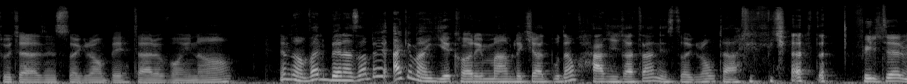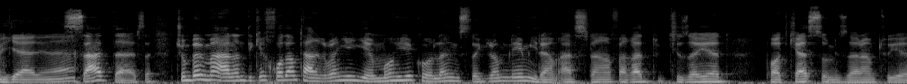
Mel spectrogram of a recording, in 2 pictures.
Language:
Persian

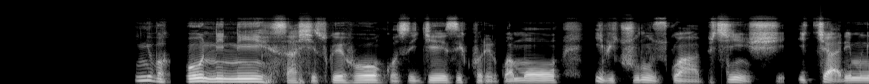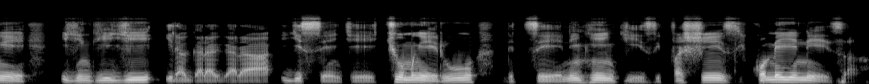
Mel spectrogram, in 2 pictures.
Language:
Kinyarwanda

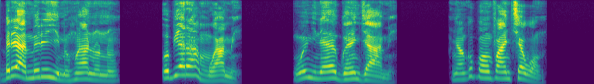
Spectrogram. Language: Akan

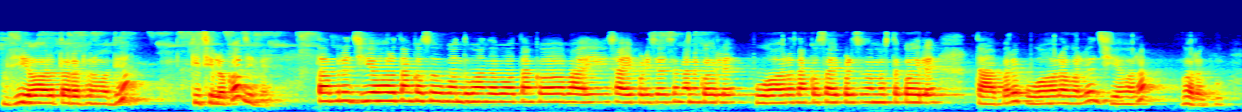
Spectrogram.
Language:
Odia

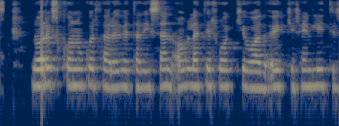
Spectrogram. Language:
Icelandic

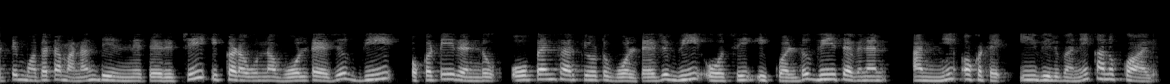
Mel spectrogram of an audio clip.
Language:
Telugu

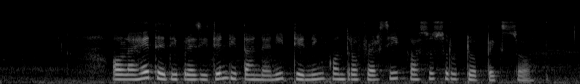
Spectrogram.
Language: Javanese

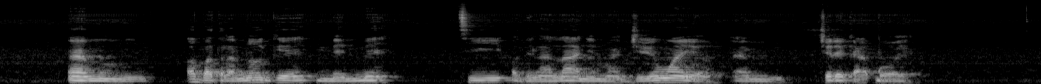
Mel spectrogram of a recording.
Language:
Igbo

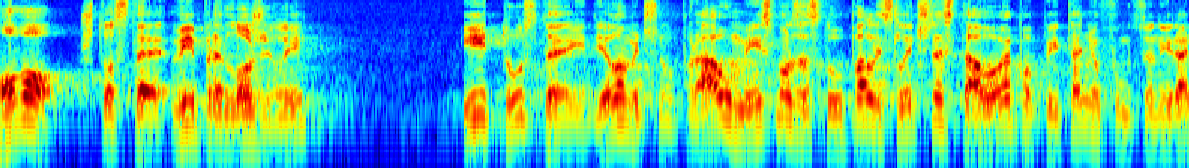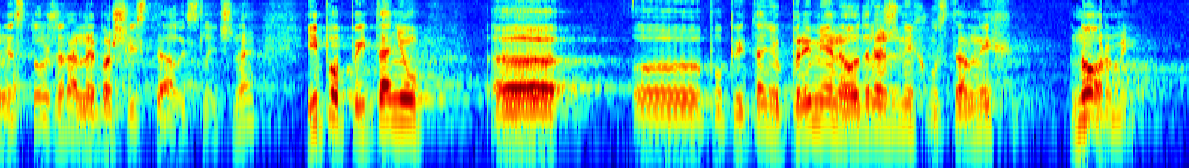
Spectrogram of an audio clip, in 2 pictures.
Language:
Croatian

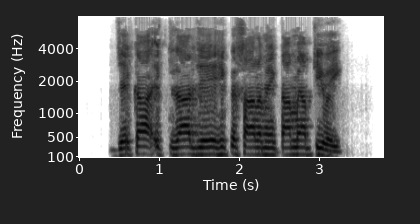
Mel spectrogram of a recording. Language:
Sindhi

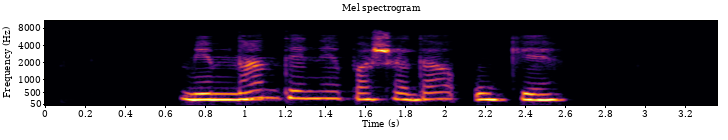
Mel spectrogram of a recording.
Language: Mari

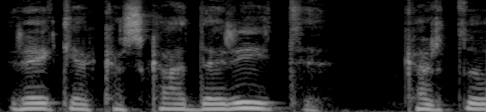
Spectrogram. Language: Lithuanian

